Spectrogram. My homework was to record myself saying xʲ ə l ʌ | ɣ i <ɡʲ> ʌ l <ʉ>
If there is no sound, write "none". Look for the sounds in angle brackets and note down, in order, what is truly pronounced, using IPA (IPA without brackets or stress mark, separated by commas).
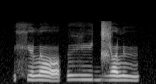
d͡ʑ, ʉ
